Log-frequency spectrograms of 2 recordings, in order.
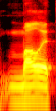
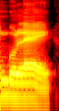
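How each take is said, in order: First: The surname is pronounced the plain English way. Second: The surname is pronounced the French way.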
